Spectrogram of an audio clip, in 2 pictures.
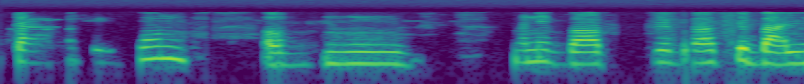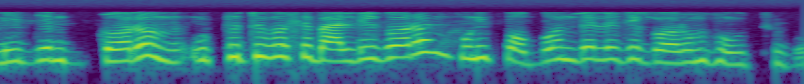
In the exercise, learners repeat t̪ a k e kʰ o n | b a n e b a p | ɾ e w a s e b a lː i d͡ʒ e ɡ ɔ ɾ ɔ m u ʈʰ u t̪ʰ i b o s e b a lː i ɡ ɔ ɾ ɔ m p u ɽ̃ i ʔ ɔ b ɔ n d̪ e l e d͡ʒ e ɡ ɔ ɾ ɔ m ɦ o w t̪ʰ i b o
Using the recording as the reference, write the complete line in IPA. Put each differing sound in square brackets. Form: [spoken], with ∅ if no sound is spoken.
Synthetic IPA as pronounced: t̪ a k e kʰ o n | [m] a n e b a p | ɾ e [b] a s e b a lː i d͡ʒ e ɡ ɔ ɾ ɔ m u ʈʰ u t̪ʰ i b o s e b a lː i ɡ ɔ ɾ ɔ m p u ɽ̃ i [p] ɔ b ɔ n d̪ e l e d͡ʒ e ɡ ɔ ɾ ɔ m ɦ o w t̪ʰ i b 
